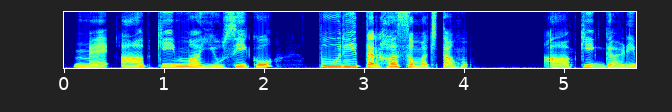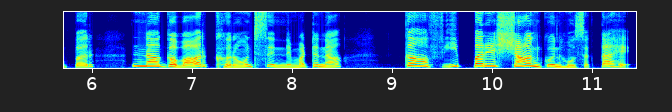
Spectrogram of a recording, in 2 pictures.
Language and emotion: Urdu, disgusted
